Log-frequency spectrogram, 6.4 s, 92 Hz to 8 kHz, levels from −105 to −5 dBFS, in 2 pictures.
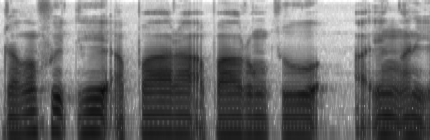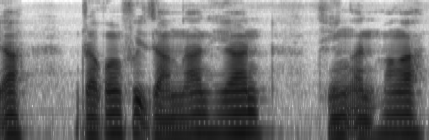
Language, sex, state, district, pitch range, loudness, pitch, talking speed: Mizo, male, Mizoram, Aizawl, 95-110 Hz, -19 LUFS, 105 Hz, 225 wpm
